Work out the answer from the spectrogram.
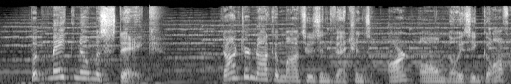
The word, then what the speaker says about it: Nakamatsu: He dropped the letter U because he says an 8-letter name is easier to remember, but he still wants you to pronounce it Dr. Nakamatsu.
